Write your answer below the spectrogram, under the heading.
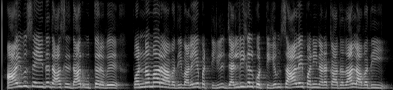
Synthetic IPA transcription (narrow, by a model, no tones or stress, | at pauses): aːjʋɯsɛjðɐd̪aːsɪld̪aːɾʊt̪ːɐɾɐʋɯ | pɔɳːɐmaːɾaːʋɐðiʋɐlɐjɐpːɐʈːɪjɪld͡ʒɐlːɪɣɐɭkɔʈːɪjɯmsaːlɐɪpːɐɳinɐɽɐkːaːðɐðaːlɐʋɐði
